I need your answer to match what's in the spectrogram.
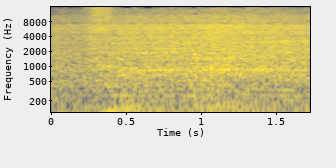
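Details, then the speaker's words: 1970 Ford F100 straight six after the MAP sensor was added: a low, even rumble that picks up smoothly on a light throttle blip without stumbling. Idle is much better; throttle response is neither crisp nor sloppy. "Throttle response is probably what it should be for a straight 6. I wouldn't call it crisp, but I also wouldn't call it sloppy."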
